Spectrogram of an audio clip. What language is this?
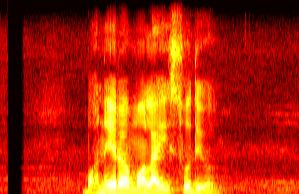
Nepali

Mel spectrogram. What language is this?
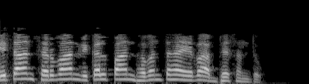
Sanskrit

